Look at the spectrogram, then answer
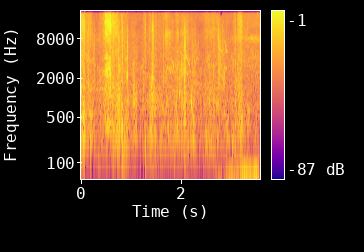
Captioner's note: Stacey sniffles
